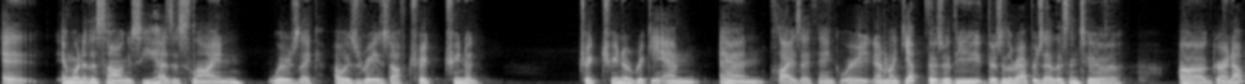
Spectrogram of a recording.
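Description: A woman with an unremarkable speaking voice and an American accent speaks at a fairly low pitch and a moderate pace with fairly even intonation, on a very clean recording with a silent background. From Miami, Florida (West Kendall). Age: 20s. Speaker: software engineer. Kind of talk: interview.

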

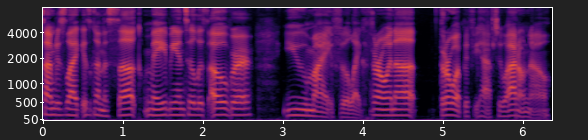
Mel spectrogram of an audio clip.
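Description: At a moderate pace, a woman with a very deep, low voice and an American accent speaks with ordinary pitch variation on a very clean recording with a silent background. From Texas. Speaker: podcast host. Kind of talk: casual interview chat.

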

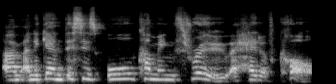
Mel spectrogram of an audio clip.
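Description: Over noticeable background noise, a woman speaks with a fairly high pitch and lively intonation. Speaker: investor. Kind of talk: panel discussion.

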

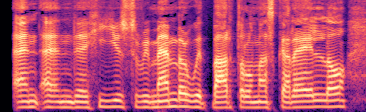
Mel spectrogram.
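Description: A woman speaks in a very deep, low pitch with an Italian accent. The recording is very clean, with a silent background. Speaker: interpreter. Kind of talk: interpreting. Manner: halting.

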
